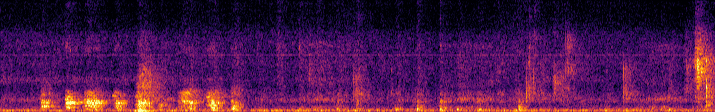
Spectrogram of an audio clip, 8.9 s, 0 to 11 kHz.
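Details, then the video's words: Newborn Labrador Retriever puppies, a litter of seven born May 24, 2021, with their mother Belle on a live puppy cam: rapid runs of short, high squeaky whimpers, several in a row with brief pauses. "Lab Puppies LIVE STREAM Puppy Cam"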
